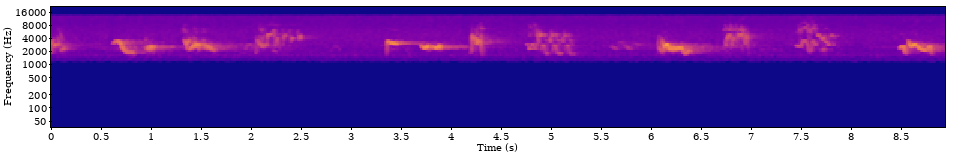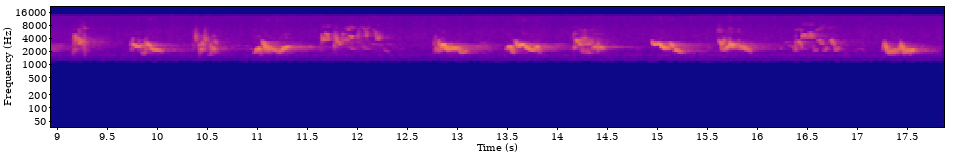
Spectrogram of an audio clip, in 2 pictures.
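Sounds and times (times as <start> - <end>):
American robin singing: 0.0 - 2.6, 3.4 - 7.9, 8.5 - 17.8.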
